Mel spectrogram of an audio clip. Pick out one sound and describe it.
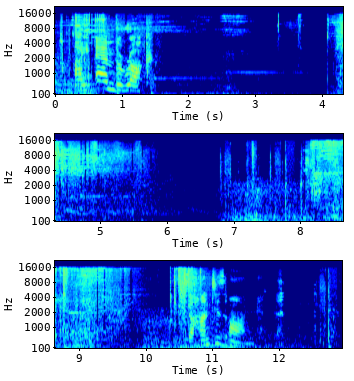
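Video game sound effects chime and clash.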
